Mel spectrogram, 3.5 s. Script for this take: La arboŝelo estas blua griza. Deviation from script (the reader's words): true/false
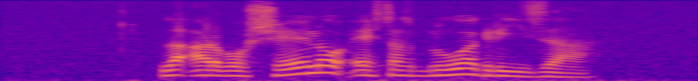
false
